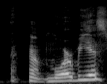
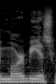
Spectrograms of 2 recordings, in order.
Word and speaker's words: Morbius: there's a reason why morbius rhymes with glorious goodness look regardless we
